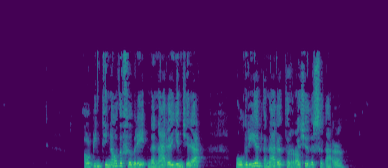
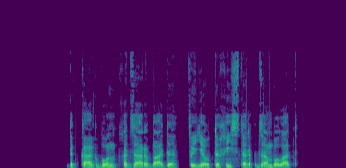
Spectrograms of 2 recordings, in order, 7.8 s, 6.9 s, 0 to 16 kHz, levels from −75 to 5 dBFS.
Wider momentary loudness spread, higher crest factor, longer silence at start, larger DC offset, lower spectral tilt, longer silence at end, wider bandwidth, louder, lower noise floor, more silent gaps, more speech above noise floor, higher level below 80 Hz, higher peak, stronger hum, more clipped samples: about the same, 7 LU vs 5 LU; about the same, 18 dB vs 18 dB; first, 1.7 s vs 1.4 s; neither; second, -4.5 dB/octave vs -6 dB/octave; second, 0.9 s vs 1.15 s; about the same, 11.5 kHz vs 11.5 kHz; second, -21 LUFS vs -17 LUFS; second, -86 dBFS vs under -90 dBFS; second, none vs 3.63-3.76 s; second, 66 dB vs over 74 dB; second, -66 dBFS vs -54 dBFS; second, -4 dBFS vs 0 dBFS; neither; neither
